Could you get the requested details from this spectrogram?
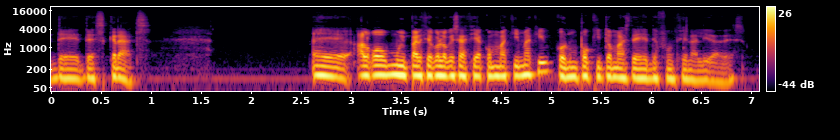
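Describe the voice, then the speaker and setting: A man with a Spain Spanish accent talks through educational software on his podcast. His delivery is loose and conversational, with frequent restarts and a habit of checking in with listeners. His pitch sits in an ordinary middle range. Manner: relaxed, conversational, many restarts and "¿vale?" checks. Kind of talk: casual spoken explainer.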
